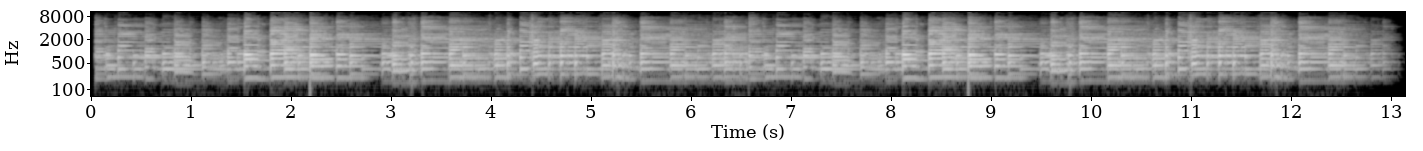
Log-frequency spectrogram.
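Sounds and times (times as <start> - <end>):
bluegrass banjo ringtone: 0.1 - 13.1.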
